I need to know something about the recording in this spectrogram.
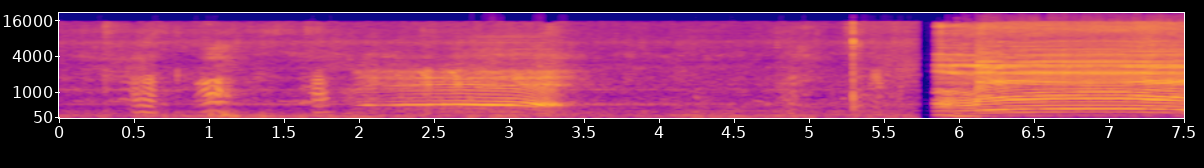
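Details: Calf moo rising and falling over about a second amid noisy background with scattered knocks and murmurs, followed by a louder, steady moo at the end.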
